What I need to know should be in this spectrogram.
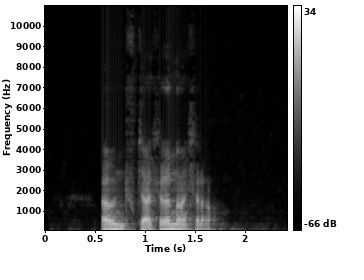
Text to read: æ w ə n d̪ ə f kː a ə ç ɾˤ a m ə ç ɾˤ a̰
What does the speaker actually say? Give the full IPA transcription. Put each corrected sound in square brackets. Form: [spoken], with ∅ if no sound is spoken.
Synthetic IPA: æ w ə n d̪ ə f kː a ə ç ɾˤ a [n] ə ç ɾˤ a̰

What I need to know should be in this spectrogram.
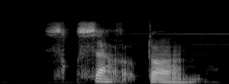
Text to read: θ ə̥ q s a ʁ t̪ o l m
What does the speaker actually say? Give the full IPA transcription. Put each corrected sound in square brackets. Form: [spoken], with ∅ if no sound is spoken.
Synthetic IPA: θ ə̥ q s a ʁ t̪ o [ɾ] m

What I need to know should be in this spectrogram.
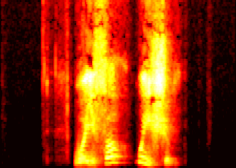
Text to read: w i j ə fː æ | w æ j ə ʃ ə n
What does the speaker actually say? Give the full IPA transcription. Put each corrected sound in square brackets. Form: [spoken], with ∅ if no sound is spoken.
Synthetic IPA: w [æ] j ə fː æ | w æ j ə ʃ ə [m]

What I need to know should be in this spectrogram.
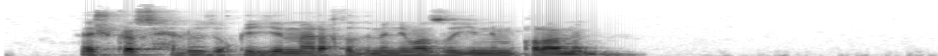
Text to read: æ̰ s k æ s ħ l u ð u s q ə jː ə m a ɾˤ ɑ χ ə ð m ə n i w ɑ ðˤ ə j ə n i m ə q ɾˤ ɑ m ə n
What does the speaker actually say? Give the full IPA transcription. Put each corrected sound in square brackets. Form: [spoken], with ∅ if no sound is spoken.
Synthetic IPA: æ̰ [ʃ] k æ s ħ l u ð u [∅] q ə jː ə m a ɾˤ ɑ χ ə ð m ə n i w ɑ [zˤ] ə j ə n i m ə q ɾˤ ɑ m ə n

